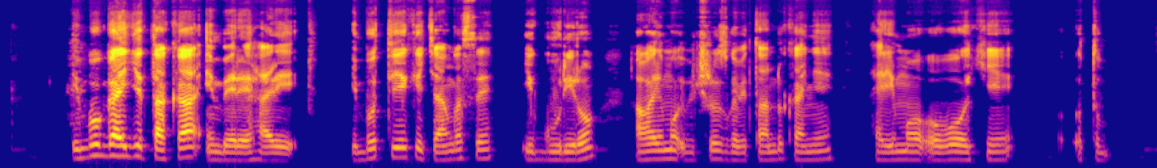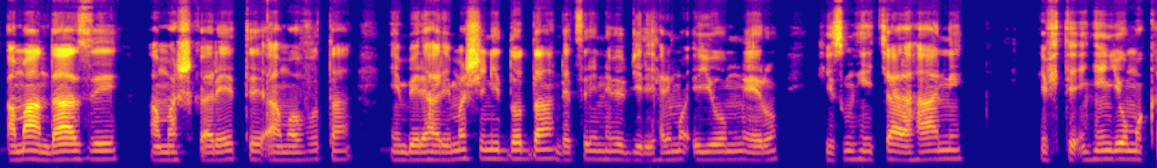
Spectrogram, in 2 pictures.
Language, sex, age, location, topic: Kinyarwanda, male, 25-35, Musanze, finance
